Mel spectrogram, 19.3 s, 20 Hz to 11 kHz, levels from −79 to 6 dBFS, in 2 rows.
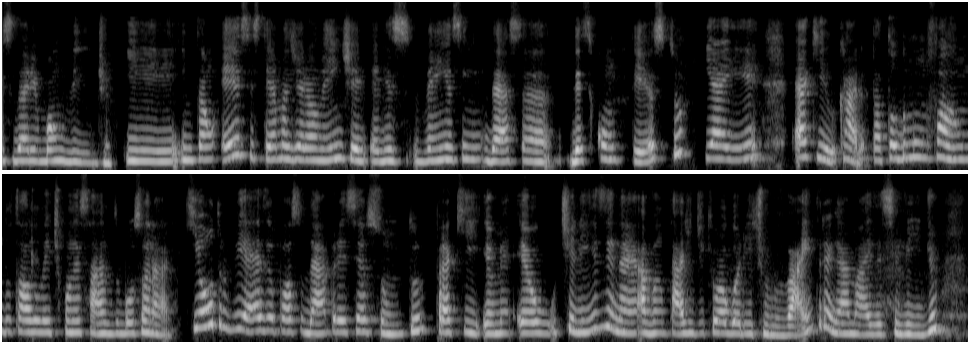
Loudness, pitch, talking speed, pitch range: -24 LUFS, 225 Hz, 180 wpm, 210-255 Hz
